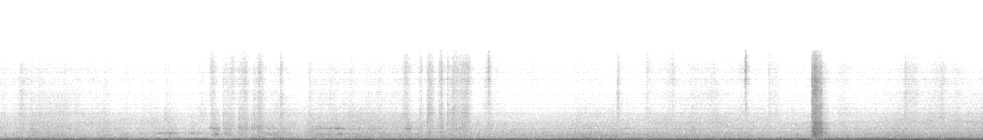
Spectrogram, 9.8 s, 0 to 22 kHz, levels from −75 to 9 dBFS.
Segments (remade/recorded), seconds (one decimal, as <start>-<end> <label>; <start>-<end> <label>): 0.0-9.8 remade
